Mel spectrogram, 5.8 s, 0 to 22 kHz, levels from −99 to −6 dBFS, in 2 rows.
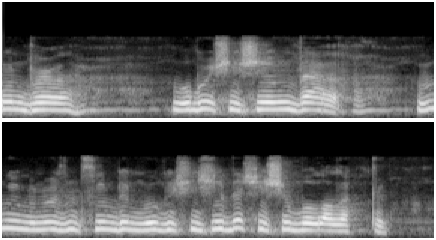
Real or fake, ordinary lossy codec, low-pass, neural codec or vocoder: fake; none; 7.2 kHz; autoencoder, 22.05 kHz, a latent of 192 numbers a frame, VITS, trained on one speaker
